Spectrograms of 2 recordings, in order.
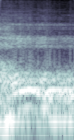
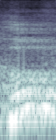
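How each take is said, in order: First: The vowel is an oh sound. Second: The vowel is a long oo sound. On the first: The speaker calls it right. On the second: The speaker calls it wrong. "হুপ না"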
